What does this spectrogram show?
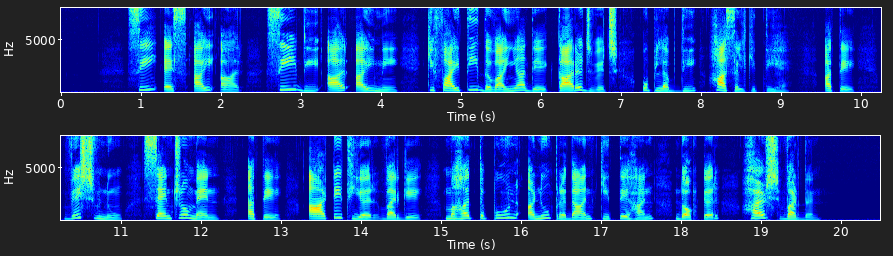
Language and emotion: Punjabi, neutral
